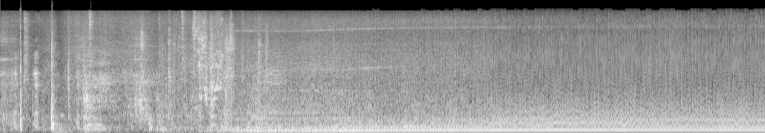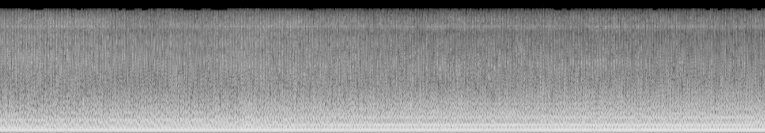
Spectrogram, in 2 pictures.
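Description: Light aircraft's piston engine starting about two seconds in, then running at a steady idle.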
